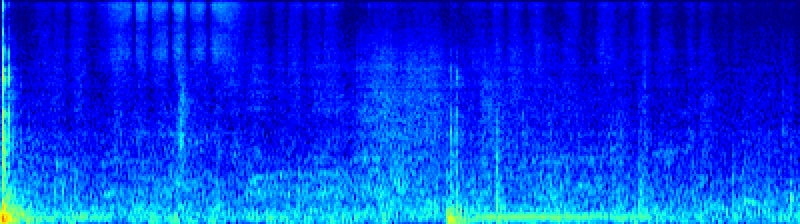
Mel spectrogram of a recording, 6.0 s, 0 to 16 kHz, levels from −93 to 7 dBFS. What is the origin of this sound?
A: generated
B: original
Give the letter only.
A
